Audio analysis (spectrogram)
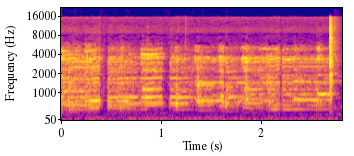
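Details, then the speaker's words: Sony TCM-333 cassette recorder after drive belt replacement, playback: music drops and thumps about every half second, jerky stutter from scarred, pitted pinch roller rubber; expected to smooth out with use. "Ini sebenarnya sudah normal, tapi suaranya kayak jeduk nyendat itu karena karet pinch rollernya walah susah itu ada luka ya."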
